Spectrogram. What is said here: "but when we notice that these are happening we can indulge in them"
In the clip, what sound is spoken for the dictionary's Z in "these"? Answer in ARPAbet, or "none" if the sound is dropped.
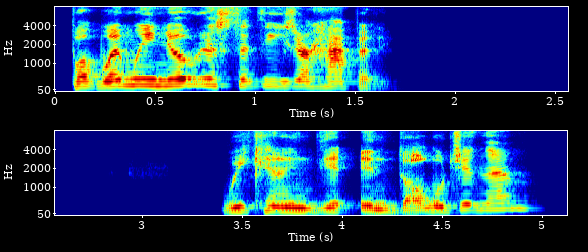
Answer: Z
